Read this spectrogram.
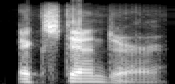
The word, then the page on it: extender: American English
